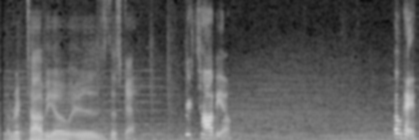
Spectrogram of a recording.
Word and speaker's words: Rictavio: Rictavio is this guy.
